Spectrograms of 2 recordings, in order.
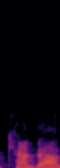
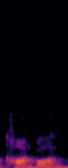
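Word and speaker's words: kanban: switch over to kbon so it's pronounced as either a can ban or con Bon based on you know how you want to pronounce it but it's also a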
